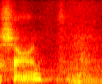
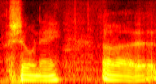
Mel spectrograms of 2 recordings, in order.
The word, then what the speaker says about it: Schoen: I think it's actually pronounced Sean. Shone.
